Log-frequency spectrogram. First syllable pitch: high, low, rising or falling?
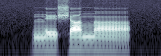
low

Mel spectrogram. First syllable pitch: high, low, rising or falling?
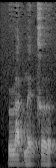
low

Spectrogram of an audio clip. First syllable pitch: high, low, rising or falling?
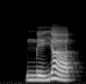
rising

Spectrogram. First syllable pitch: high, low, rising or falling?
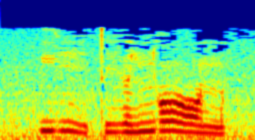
falling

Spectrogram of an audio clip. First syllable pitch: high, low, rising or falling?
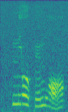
falling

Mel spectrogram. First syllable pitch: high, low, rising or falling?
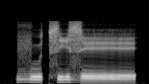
high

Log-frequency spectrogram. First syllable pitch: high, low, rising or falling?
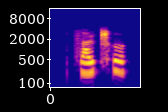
rising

